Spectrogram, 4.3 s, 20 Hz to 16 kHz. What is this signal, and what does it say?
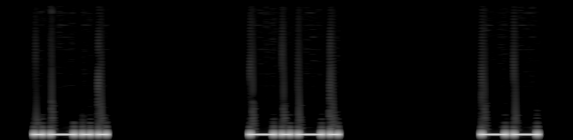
Morse code, heard as a keyed tone, about 20 wpm, spaced as for 7 wpm, 700 Hz. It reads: LCM
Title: USA Call Signs - 6x Character Spacing - 20wpm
